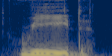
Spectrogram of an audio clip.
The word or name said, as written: read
